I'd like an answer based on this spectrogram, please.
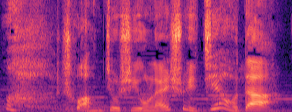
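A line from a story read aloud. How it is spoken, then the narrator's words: Sleepy mother's mumble. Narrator (Chinese): 老鼠妈妈 困得眼睛都睁不开了 小声嘟囔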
